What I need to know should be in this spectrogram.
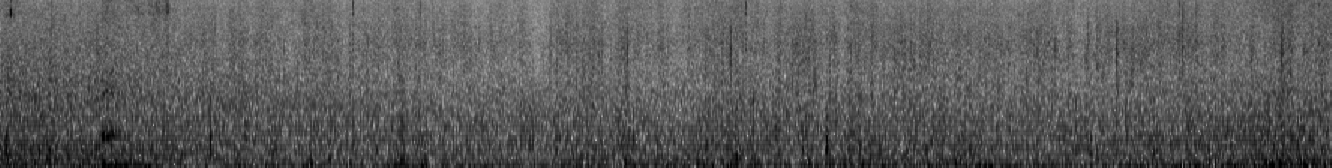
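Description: Wind rushes steadily past a parachute as it glides down.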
